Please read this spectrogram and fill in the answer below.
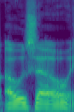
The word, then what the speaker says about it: Ausso: And then this individual who introduces himself as Ozzo One, I think he calls him Ozzo in the series, but it's spelled AUSSO1.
